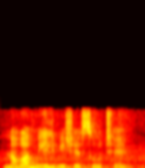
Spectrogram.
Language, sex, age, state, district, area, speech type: Gujarati, female, 30-45, Gujarat, Surat, urban, read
